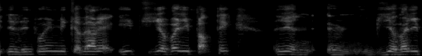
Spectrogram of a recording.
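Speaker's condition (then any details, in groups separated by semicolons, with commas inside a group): Cerebral palsy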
